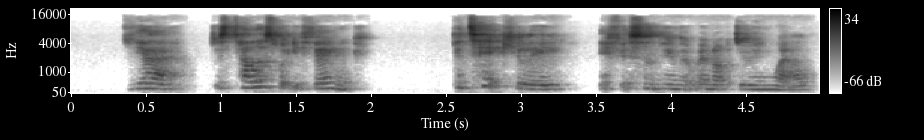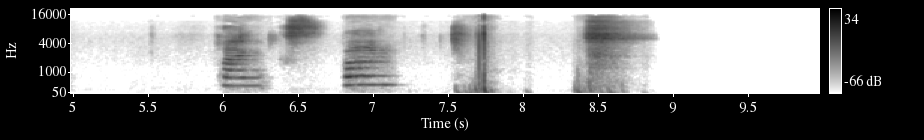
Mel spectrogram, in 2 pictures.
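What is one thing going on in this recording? A woman speaks warmly and cheerfully, close to a microphone.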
